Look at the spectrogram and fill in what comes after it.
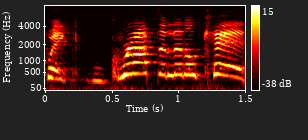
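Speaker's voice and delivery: very high-pitched shouting. Shouting in character to an ally named Quake mid-fight: shouting an order in character. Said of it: "I shouted".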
